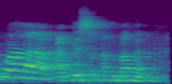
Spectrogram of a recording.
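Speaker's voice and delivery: ordinary talk, nothing marked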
